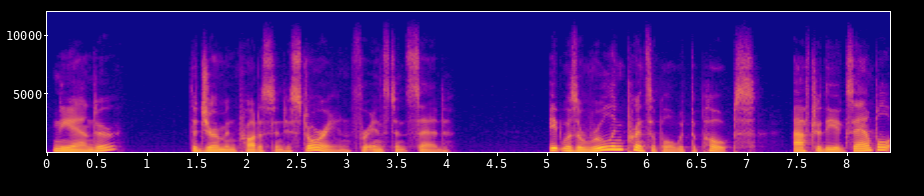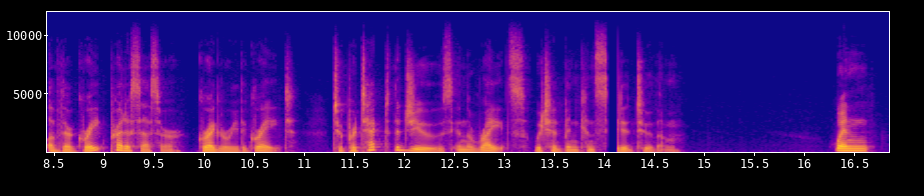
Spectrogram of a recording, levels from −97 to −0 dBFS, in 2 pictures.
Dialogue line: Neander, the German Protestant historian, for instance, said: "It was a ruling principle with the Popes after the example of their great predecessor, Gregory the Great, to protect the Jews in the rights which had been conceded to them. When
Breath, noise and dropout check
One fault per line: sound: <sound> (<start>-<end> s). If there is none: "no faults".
sound: dropout (14.0-14.1 s)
